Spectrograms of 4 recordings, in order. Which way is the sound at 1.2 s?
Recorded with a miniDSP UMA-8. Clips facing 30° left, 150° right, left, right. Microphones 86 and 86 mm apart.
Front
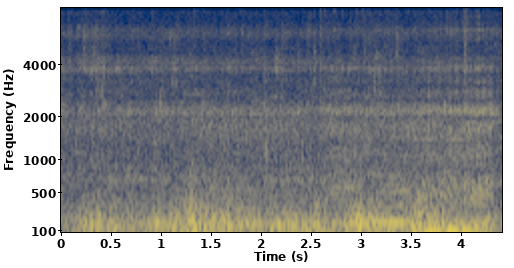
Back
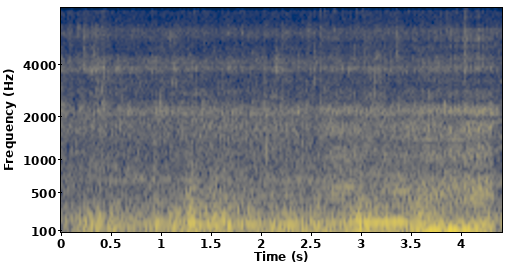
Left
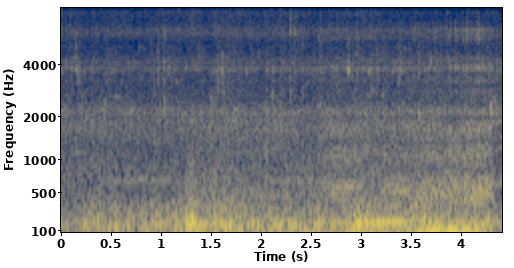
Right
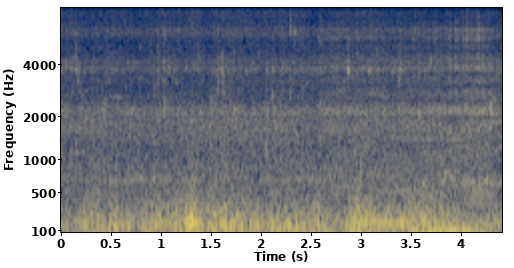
135° left.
